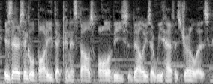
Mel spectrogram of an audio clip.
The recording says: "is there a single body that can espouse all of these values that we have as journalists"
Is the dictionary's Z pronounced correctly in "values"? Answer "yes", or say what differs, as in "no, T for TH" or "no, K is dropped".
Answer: yes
